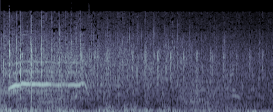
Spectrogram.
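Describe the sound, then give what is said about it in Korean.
A crowd applauds steadily for about five seconds to welcome a bereaved family member of a Yongsan victim, a dense, crackling patter of many hands that thins slightly toward the end, with a thin sustained whistle-like tone riding over the first second and a half. “이명박 정권에 대한 울분과 그리고 지금까지 정말 굽힘없이 오랜 기간 투쟁에 선봉에 서서 여기까지 와주신 우리 유가족 분들에 대한 감사와 연대의 마음을 담아서 힘찬 박수로 모셨으면 좋겠습니다.”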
